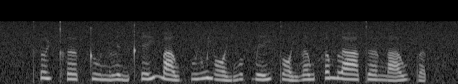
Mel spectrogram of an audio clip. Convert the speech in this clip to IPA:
t̪ʰ ɵ˧ ɥ kʰ œː˨ k̚ t̪ uː˨˩ n l ɪ˨˩ ŋ t̪ʰ e˨˥ j m aː˨˩ w kʷ iː˨˧ w j ɔː˨˩ j w ʊ˧ k̚ w e˨˥ j t̪ ɔː˨˩ j l ɐ˧ w h ɐ˥ m l aː˧ t̪ œː˧ ŋ aː˨˥ w t̪ ɐ˨ t̚

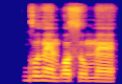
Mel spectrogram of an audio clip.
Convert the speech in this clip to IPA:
ɡ o˧ l ɛ̃˨ b ɔ˨ s o˨ m ɛ̃˨

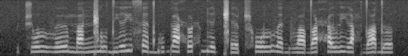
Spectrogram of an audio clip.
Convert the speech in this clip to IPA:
t͡ʃ ʊ˩˧˩ l v ø˩˧˩ m a˩ ŋ͡ǁ u˧˩ d j e˥ j s ɛ˧˩ d ɡ u˧˥ ɡ a˧˩ ħ u˥ ħ ɡ e˧˩ ǁ e˩ ʈ͡ʂʰ o˧˥ l v ɛ˩ ɡ v œ˩ dˤ ʊ˥ ħ ə˧˥ l j e˩˧˩ ħ dˤ a˥ d ə˩˧˩

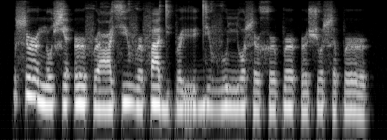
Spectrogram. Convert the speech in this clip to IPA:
ɬ ə˞ n o ɕ ɛ ʔ ə˞ f ə˞ ʕ ə sʲ o v ə˞ f a dʲ ə p ə˞ rʲ u dʲ o v u ɲ o ɬ ə˞ x ə˞ p ə˞ ʔ ə˞ ʃ ʊ ɬ ə p ə˞

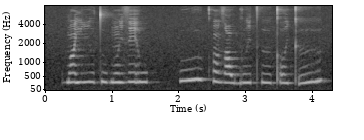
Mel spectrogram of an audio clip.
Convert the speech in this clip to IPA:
b ɑ̃ j iː u̯ t u ɡ õ i̯ z e w | uː kʰ õ zˤ ɑ w ɡ u i̯ tʰ ɯː kʼ o i̯ kʼ ɯː

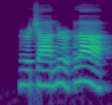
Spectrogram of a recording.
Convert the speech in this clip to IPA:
ɦ ə˞ t͡ʃ aː n ə˞ | l aː

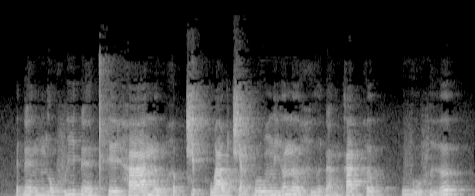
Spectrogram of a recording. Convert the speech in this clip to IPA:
ɗ ɛ̤˨˩ ŋ ɲ ɔ̤˨˩ w v i˧ ɗ ɛ̤˨˩ t̪ʰ e˨˦ h aː˨˦ n ə˧˩ w h ə˦˥ p̚ t͡ɕ ə˦˥ t̚ h w a˨˦ w t͡ɕ a̰˧˨ ŋ ɓ o˧ w n ḭ˧˥ ə̯ n əː˨˦ h ɨ̤˨˩ ə̯ ɗ a̤˨˩ ŋ k a˦˥ t̚ h ə˦˥ p̚ | v ṵ˧˥ f ɨ̰˧˥ ə̯

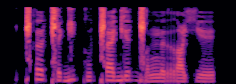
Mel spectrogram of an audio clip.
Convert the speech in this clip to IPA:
ǁʰ əː˦˨ ǁ ɪ˨ ɡ i˦ k u˨ ǁ æ˦ ɡʲ əː˦ ɡ͡ǁ ʌ˨ ŋ ə˨ r ɑ˨ ç ɪː˨

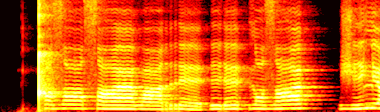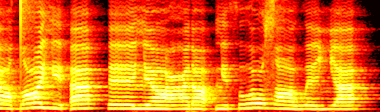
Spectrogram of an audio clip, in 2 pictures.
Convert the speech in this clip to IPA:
ǃ a zˤ ɛː sˤ aː β ɑː r ɛ | e ɾ ɛː ʔ lʲ e zˤ a | ʒ e lʲ ɑː dˤ ɛː lʲ ɛ ʔ a | ɛː lʲ ɑː ʕ a ɾ ɑː ʔ lʲ ɛ θ oː zˤ aː w ɛː ʎ a

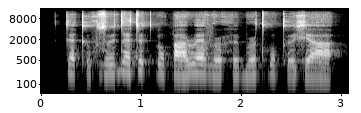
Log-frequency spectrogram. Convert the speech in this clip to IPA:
k ɛ kʼ ø xʷ z ø d ɛ t ø t ɗ o p a ɹ ɛ v ə˞ h ø b ə˞ t ɠ o kʼ ø xʲ a

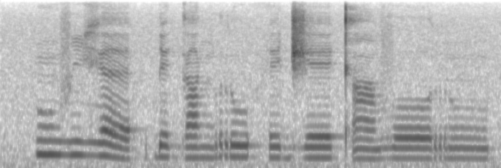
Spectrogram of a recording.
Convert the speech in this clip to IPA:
ũ˦ v i˦ ɣ ɛ˦˨ | ɗ ɪ˨ ɡ a˨ ŋ r u˨ h ɪ˨ d͡ʒ eː˨ kʼ ã˨ v oː˦ r ũ˦

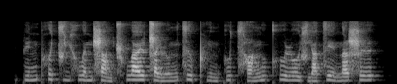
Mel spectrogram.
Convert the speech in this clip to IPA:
p y˧˥ n pʰ ɤ˧ t͡ɕ i˧˥ x w ə˧˥ n ʂ ɑ˨˩ ŋ ʈ͡ʂʰ w a˥ ɪ̯ ʈ͡ʂ a˨ ɪ̯ ɻ ʊ˧˥ ŋ t͡s ɹ̩˥˩ pʰ i˨˩ n k u˥˩ t͡sʰ ɑ˧˥ ŋ u˥˧ kʰ u˥˧ ɻ o˥˩ ʊ̯ ɕ j ä˧˥ t͡s e˥˩ ɪ̯ n̪ ä˥ ʂ ɻ̩˥

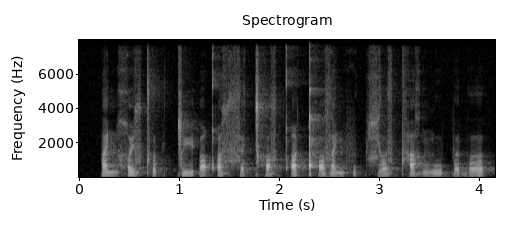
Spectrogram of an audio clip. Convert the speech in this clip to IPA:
a ɲ χ y z tʼ ɤ k ǀ y ʔ o qʼ u z s ə ǀʰ ɒ z qʼ ə ǃʰ ɒ z a ɲ f u k ɕ ɤ z tʰ a ʁ ŋ u p ə b ɤ

